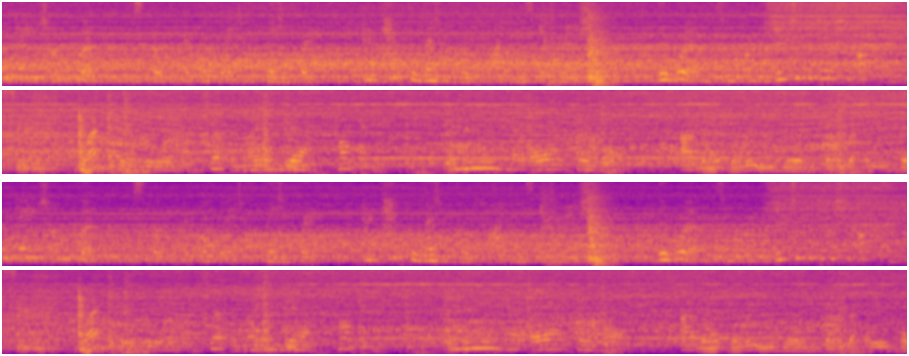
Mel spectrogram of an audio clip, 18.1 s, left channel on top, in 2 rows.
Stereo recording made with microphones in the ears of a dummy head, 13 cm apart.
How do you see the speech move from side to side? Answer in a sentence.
You can hear the speech stay put.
